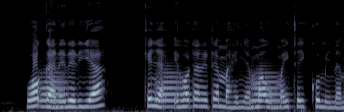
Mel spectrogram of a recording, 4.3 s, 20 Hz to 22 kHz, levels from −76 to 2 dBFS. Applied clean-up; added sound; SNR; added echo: none; Brass instrument; 7 dB; none.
